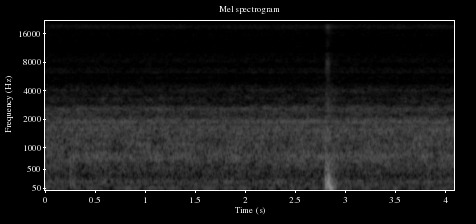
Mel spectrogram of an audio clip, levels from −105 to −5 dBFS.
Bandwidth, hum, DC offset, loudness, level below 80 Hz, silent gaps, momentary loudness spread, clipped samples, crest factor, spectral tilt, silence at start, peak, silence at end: over 20 kHz; none; under 0.1%; -66 LUFS; -74 dBFS; none; 8 LU; under 0.1%; 26 dB; -5 dB/octave; 0 s; -40 dBFS; 0 s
